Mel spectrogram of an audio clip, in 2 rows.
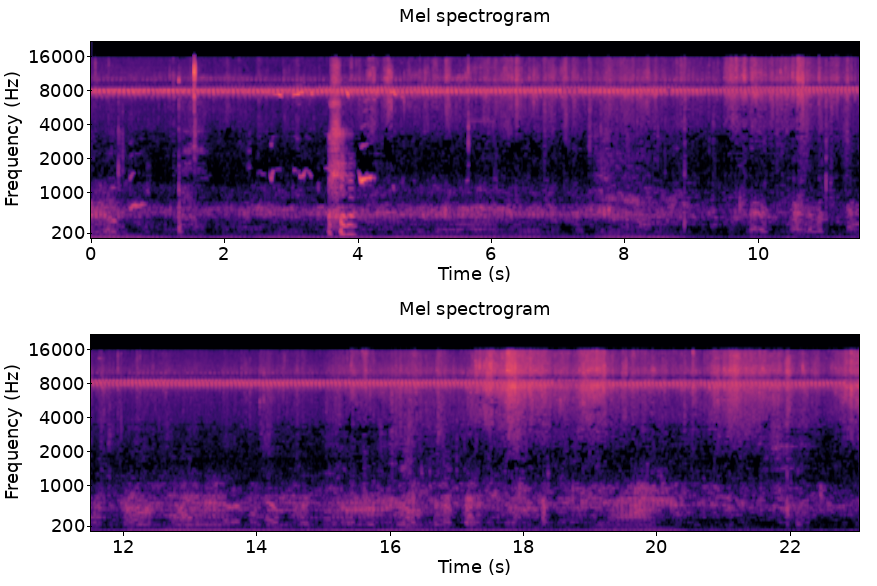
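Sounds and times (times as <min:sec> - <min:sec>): crickets trilling: 0:00.0 - 0:23.0
puppies growling and scuffling: 0:00.0 - 0:23.0.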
